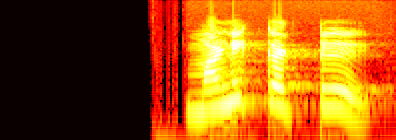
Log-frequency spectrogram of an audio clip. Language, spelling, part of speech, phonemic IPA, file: Tamil, மணிக்கட்டு, noun, /mɐɳɪkːɐʈːɯ/, Ta-மணிக்கட்டு.ogg
- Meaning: wrist, carpus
